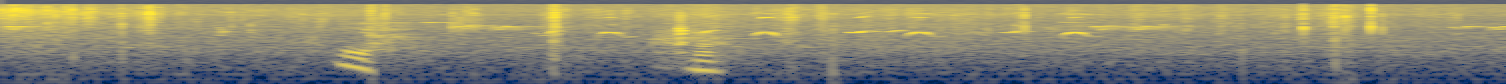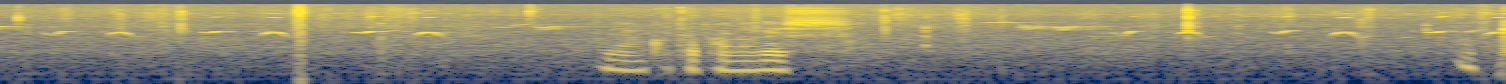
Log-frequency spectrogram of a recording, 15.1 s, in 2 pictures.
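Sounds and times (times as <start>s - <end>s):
bird chirping: 1.0s - 6.1s, 7.2s - 15.0s.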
